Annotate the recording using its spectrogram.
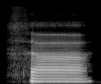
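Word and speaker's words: ثاء: তারপরে হচ্ছে বা, তা, সা। এটাকে জিভটা একটু আগের দিকে আগিয়ে নিয়ে আসতে হয়, তারপরে উচ্চারণ করে দেখবেন উচ্চারণটি সঠিক এবং শুদ্ধ হয়েছে, পরিষ্কার হয়েছে।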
